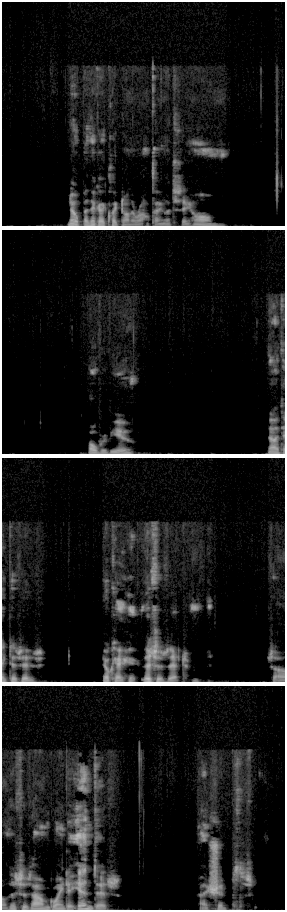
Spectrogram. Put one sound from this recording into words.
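An older man talks calmly into a close microphone, in short phrases.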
